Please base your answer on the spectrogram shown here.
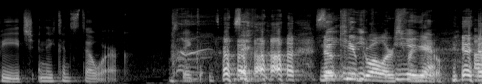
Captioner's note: laugh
